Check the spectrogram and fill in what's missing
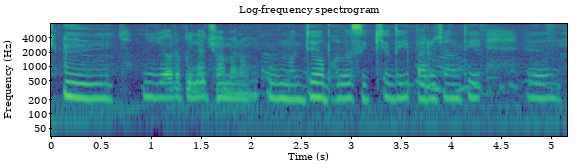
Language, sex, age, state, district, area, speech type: Odia, female, 18-30, Odisha, Balangir, urban, spontaneous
